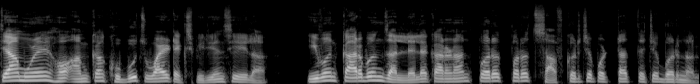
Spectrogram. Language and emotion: Goan Konkani, neutral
